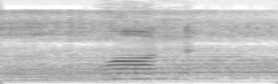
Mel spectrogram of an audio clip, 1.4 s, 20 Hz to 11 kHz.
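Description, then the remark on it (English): A race car engine, the number 10 car driven by Ryan Briscoe, drones steadily, briefly swelling into a louder, tonal whine mid-clip as it powers through turn one, then settling back into a continuous mechanical roar. “Through turn one for the number 10, Ryan Briscoe aboard that car.”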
